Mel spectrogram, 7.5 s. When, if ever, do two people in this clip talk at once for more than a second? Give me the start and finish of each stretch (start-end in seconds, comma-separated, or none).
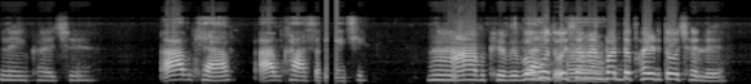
none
